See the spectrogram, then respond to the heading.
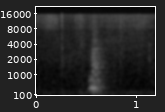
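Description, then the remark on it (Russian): A single short dog bark rings out, one brief muffled woof with no talking around it. “Пуся, подойди сюда, бегом, бессовестный пес.”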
